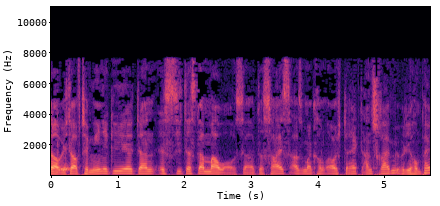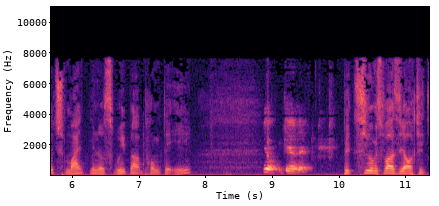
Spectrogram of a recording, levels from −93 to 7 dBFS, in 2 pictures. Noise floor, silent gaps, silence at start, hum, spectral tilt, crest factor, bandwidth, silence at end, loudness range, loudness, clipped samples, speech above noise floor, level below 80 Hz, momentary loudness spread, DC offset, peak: -44 dBFS; none; 0 s; none; -5 dB/octave; 20 dB; 8 kHz; 0 s; 6 LU; -21 LUFS; under 0.1%; 23 dB; -44 dBFS; 12 LU; under 0.1%; 0 dBFS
